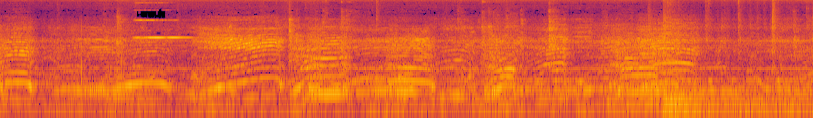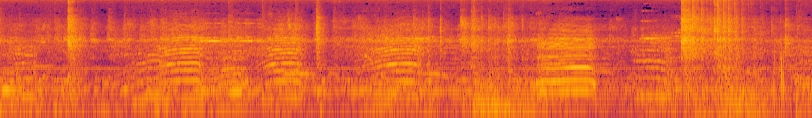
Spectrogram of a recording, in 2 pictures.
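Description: A pen full of cattle mooing and bawling, many calls overlapping one after another without a break, with an occasional sharp knock.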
